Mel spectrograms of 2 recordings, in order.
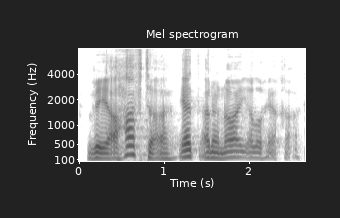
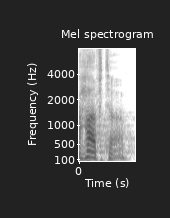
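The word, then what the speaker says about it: ואהבת: lose sleep at night when people say hafta and that's actually a real mis important mispronunciation of that word uh via hofta because if we break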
